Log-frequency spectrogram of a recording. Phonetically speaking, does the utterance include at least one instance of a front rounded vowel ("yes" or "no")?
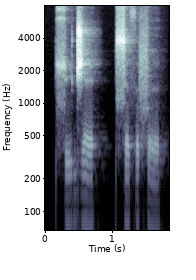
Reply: yes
